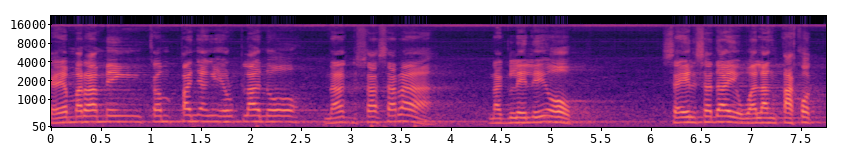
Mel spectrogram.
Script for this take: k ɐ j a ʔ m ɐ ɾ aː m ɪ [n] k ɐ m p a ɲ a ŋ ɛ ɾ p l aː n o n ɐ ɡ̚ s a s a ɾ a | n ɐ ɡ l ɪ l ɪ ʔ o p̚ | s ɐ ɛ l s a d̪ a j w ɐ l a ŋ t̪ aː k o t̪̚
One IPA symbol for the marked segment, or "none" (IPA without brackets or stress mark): ŋ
